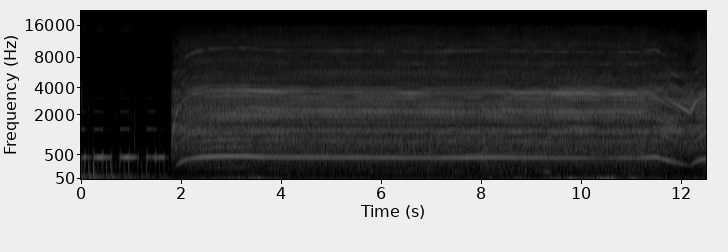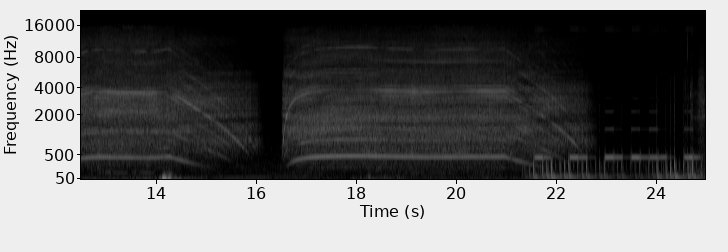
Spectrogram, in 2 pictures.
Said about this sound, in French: tu es en train de terminer tes étagères murales. Là, je découpe grossièrement les, les planches et après, je vais les poncer.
